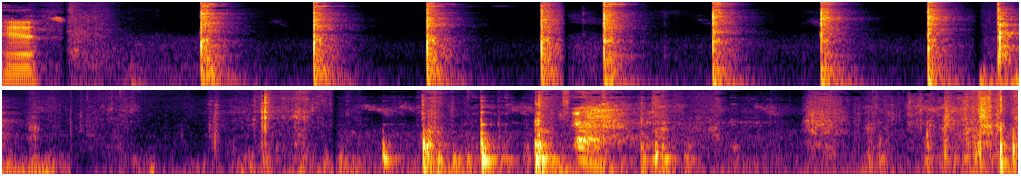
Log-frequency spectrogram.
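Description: A long steel bar driven down into concrete and stones under a paving slab: about eight sharp strikes, roughly two a second. They give way after about five seconds to irregular scraping and crunching as the bar prises at the broken rubble.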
